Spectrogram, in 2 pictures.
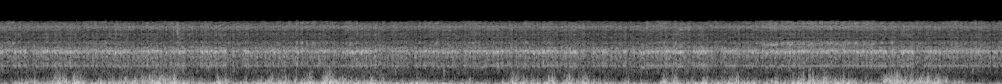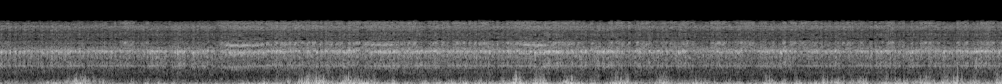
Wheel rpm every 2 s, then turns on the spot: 230, 230, 230, 230, 240, 230, 230, 230, 240, 230.
none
